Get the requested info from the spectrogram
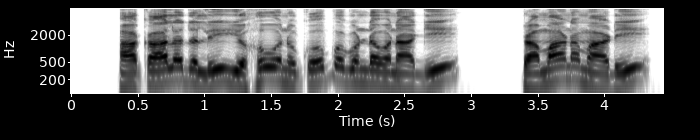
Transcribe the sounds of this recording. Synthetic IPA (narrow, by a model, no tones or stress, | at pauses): aːkaːlɐd̪ɐlːijeɦɔːʋɐnukɔːpɐɡoɳɖɐʋɐnaːɡi | pɾɐmaːɳɐmaːɽi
